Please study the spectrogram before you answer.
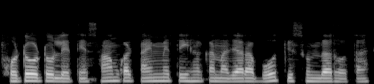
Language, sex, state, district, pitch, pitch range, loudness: Hindi, male, Jharkhand, Jamtara, 150 Hz, 145-160 Hz, -21 LUFS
